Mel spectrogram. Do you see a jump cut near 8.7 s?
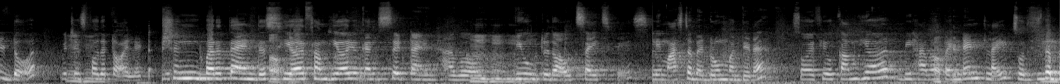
no; 2 cuts; at 1.7 s, 6.5 s

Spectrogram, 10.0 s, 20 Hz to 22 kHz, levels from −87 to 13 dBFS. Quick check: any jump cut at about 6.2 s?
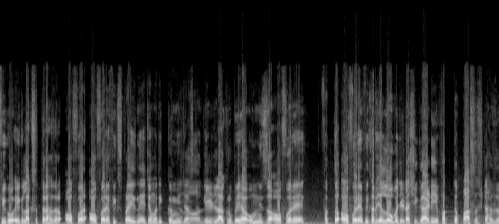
no; 2 cuts; at 4.0 s, 7.4 s

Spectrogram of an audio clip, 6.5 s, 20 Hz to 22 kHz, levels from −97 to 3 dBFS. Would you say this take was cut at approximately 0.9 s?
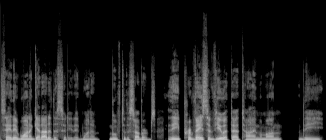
no; 1 cut; at 3.5 s

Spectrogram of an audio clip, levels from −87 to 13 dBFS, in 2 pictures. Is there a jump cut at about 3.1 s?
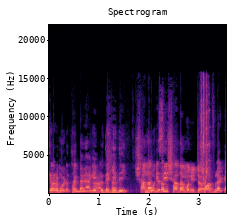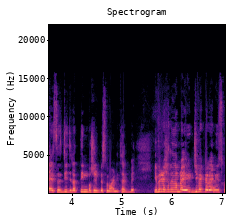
yes; 1 cut; at 3.1 s

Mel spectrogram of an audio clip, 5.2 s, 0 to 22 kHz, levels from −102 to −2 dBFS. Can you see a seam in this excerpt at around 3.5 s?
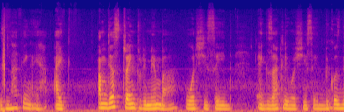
no; 0 cuts

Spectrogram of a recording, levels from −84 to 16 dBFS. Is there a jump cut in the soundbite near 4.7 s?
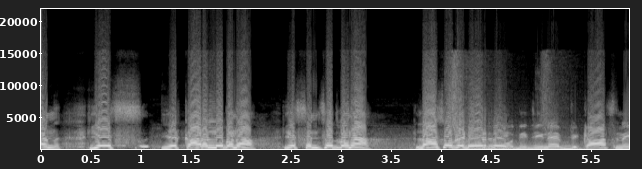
yes; 1 cut; at 4.7 s

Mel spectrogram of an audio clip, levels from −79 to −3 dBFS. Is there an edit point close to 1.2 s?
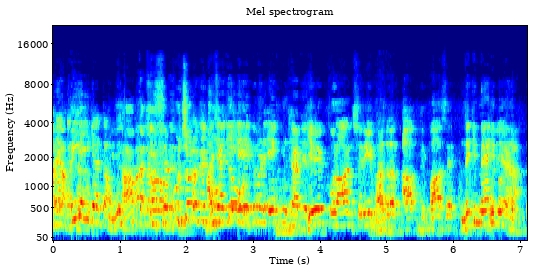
yes; 1 cut; at 1.2 s

